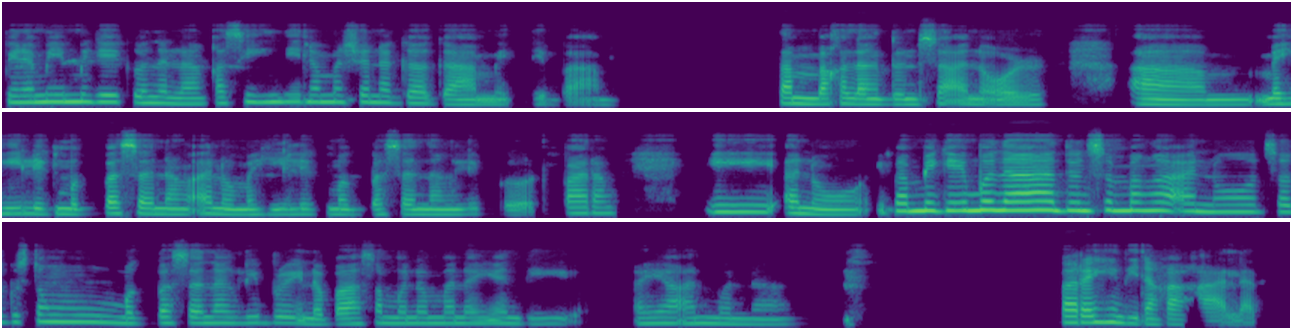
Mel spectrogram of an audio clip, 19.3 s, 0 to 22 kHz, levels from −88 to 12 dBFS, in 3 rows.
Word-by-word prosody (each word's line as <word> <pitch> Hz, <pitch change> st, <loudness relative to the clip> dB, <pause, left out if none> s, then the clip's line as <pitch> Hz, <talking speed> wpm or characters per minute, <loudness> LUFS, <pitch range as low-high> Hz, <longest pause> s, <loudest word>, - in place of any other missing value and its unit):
pinamimigay 255 Hz, +1 st, +1 dB
ko 225 Hz, -, -4 dB
na 220 Hz, -, -3 dB
lang 195 Hz, -1 st, -5 dB
kasi 225 Hz, +4 st, -3 dB
hindi 260 Hz, +1 st, -3 dB
naman 255 Hz, 0 st, -2 dB
siya 245 Hz, -2 st, -3 dB
nagagamit 85 Hz, -, -4 dB
di -, -, -12 dB
ba? 165 Hz, -, -9 dB, 0.9 s
Tambak 195 Hz, -1 st, +1 dB
lang 185 Hz, -1 st, +1 dB
do'n 180 Hz, 0 st, -3 dB
sa 100 Hz, -, +1 dB
ano 90 Hz, -, -3 dB
or 85 Hz, 0 st, -2 dB, 0.5 s
um, 170 Hz, -2 st, 0 dB
mahilig 190 Hz, 0 st, -1 dB
magbasa 195 Hz, +2 st, +5 dB
ng 185 Hz, -1 st, -2 dB
ano, 185 Hz, -3 st, -1 dB
mahilig 175 Hz, +1 st, -5 dB
magbasa 180 Hz, +1 st, 0 dB
ng 175 Hz, -1 st, -1 dB
libro 175 Hz, -, -9 dB, 0.2 s
parang 215 Hz, 0 st, -2 dB, 0.5 s
i 255 Hz, 0 st, 0 dB
ano 175 Hz, -6 st, 0 dB
ipamigay 295 Hz, +1 st, +5 dB
mo 325 Hz, -, +9 dB
na 320 Hz, +1 st, +9 dB
do'n 300 Hz, 0 st, +4 dB
sa 310 Hz, +1 st, +5 dB
mga 300 Hz, -1 st, +3 dB
ano, 260 Hz, 0 st, -3 dB
sa 255 Hz, -1 st, -3 dB
gustong 260 Hz, +1 st, -4 dB, 0.3 s
magbasa 215 Hz, +2 st, -3 dB
ng 220 Hz, 0 st, -5 dB
libro, 225 Hz, 0 st, -8 dB
eh, -, -, -4 dB
nabasa 190 Hz, +3 st, -3 dB
mo 205 Hz, -, -6 dB
naman 210 Hz, 0 st, -6 dB
na 210 Hz, -, -8 dB
'yan, 205 Hz, -, -6 dB
'di 190 Hz, 0 st, -15 dB, 0.3 s
hayaan 210 Hz, 0 st, -6 dB
mo 195 Hz, -, -7 dB
na. 180 Hz, -1 st, -11 dB, 1.3 s
Para 235 Hz, 0 st, +5 dB
hindi 235 Hz, -4 st, 0 dB
nakakalat. 175 Hz, -, -4 dB
205 Hz, 170 wpm, -23 LUFS, 180-250 Hz, 1.3 s, mo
